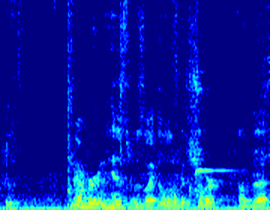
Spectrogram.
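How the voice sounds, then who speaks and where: A woman's voice: rumbling low, normal speed. A woman making casual conversational remarks from away from the microphone. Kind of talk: casual off-camera chat. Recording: distant, echoey, noisy room.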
